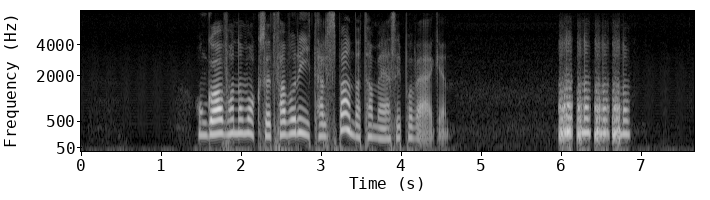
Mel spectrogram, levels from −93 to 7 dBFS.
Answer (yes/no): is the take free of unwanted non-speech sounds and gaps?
no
